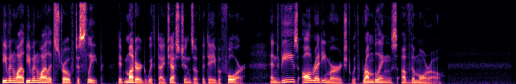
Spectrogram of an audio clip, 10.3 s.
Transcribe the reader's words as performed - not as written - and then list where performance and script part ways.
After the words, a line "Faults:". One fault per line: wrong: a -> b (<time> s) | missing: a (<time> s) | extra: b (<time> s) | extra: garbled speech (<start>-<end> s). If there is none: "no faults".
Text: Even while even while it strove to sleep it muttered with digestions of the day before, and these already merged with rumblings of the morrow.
Even while even while it strove to sleep it muttered with digestions of the day before, and these already merged with rumblings of the morrow.
Faults:
no faults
